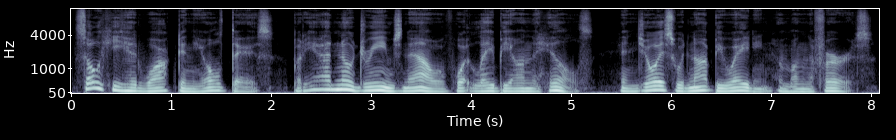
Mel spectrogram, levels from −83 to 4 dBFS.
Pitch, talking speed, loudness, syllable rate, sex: 125 Hz, 215 wpm, -16 LUFS, 4.4 syllables/s, male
